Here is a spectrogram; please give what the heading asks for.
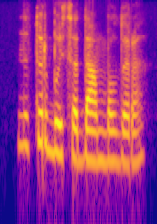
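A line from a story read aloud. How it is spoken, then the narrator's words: Cold. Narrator (Ukrainian): сказав холодно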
